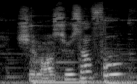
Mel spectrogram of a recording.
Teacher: the pitch of the word cell phone goes up to show that the speaker is surprised by the news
